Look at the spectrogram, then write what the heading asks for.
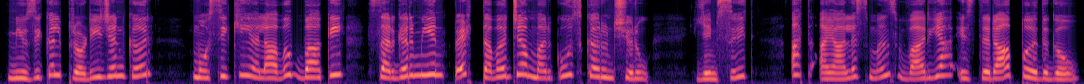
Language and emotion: Kashmiri, fearful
